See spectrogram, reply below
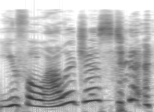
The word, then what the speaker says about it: ufologist: Ufologist? – ufologist is how a lot of people say it.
